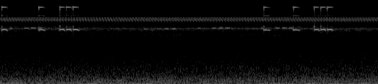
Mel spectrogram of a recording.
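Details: Insect calls captured by a fixed camera: faint, brief bursts of rapid high ticks, a few grouped notes at a time, rising over a continuous shrill drone and quiet low background noise.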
